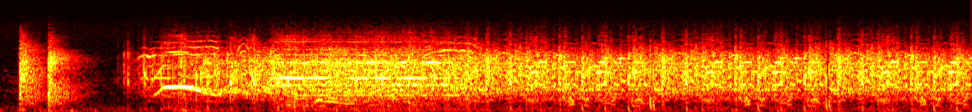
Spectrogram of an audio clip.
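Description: Loud, steady applause from a large crowd for Annie Oakley's act, a dense crackle of many hands clapping that swells in after a brief pause and holds at full strength to the end.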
